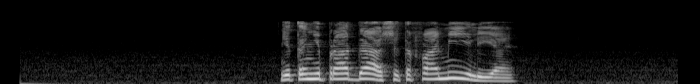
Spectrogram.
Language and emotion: Russian, angry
